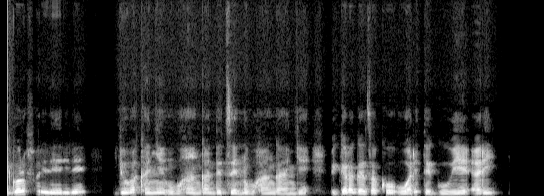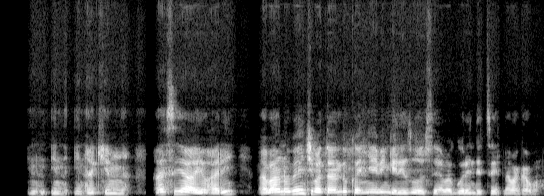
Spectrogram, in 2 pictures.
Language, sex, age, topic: Kinyarwanda, male, 25-35, government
